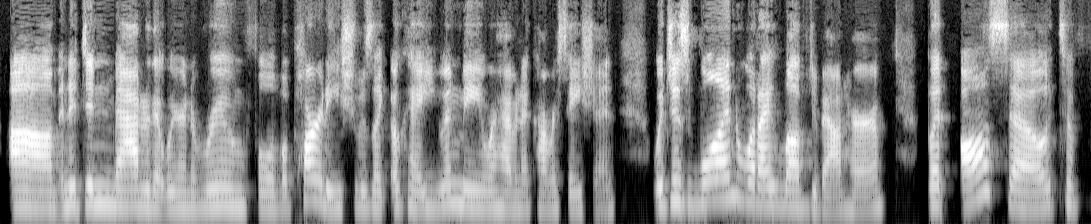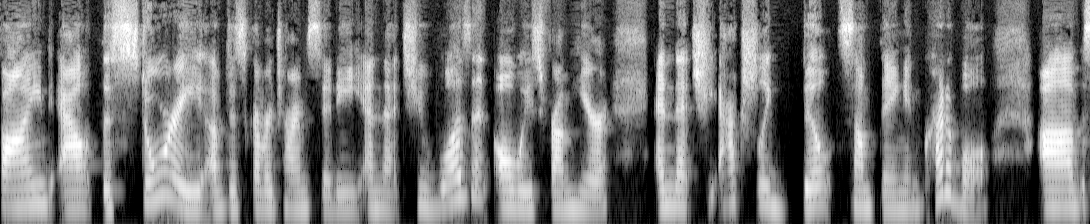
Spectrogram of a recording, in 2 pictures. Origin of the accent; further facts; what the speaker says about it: Baltimore, Maryland, United States; we're from Baltimore and so big city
